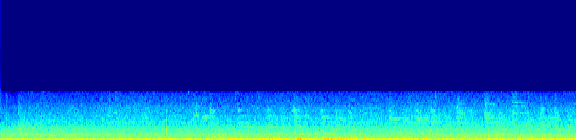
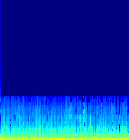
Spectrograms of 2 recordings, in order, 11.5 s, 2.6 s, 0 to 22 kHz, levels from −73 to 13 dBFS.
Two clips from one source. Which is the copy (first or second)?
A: second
